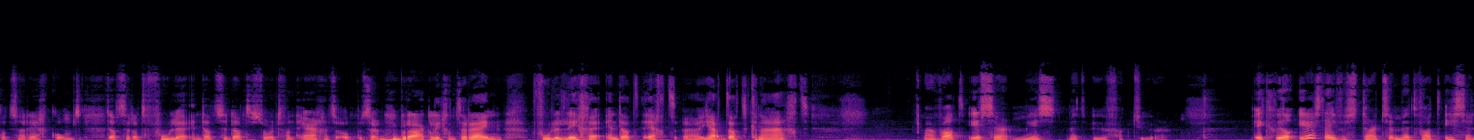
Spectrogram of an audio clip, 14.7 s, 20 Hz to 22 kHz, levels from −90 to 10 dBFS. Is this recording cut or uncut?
cut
